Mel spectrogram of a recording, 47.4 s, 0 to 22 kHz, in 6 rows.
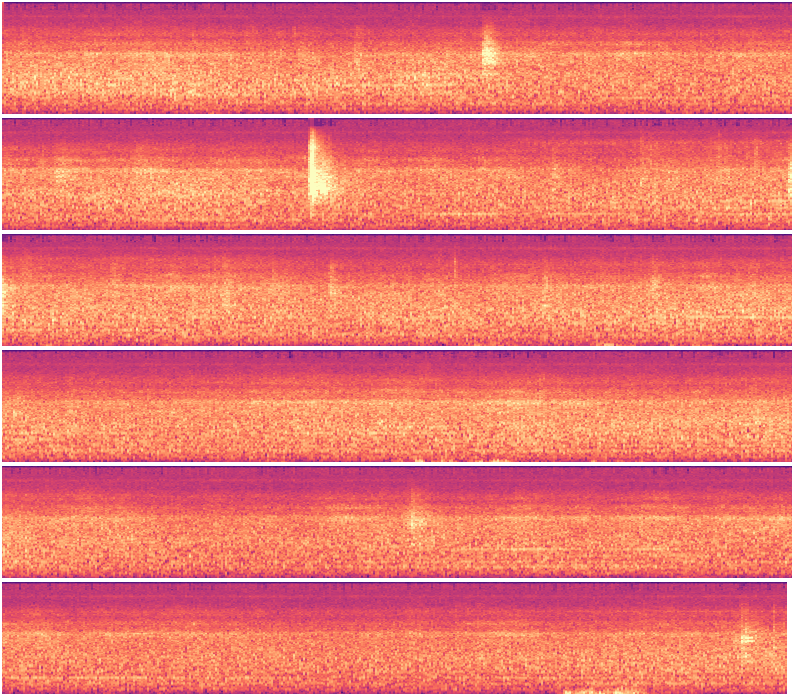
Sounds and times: landings and take offs on runway 12R 0.0 - 47.3

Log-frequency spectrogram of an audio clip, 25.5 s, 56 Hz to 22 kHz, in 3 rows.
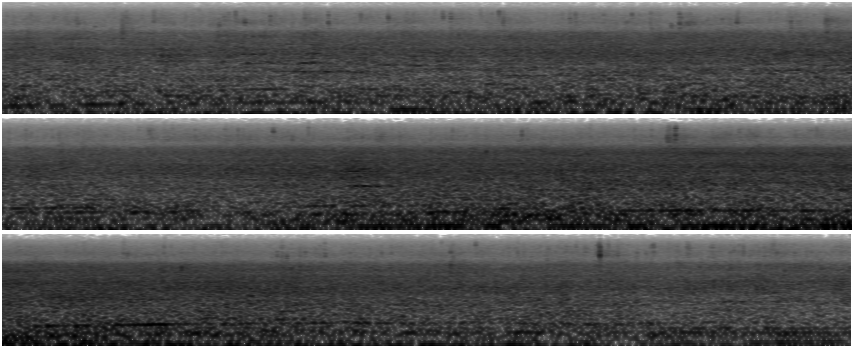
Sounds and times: small water pool 0.0 - 25.4

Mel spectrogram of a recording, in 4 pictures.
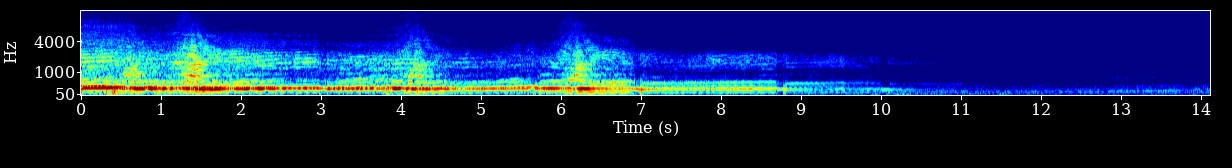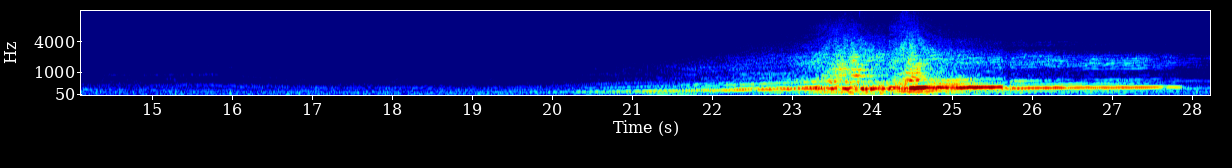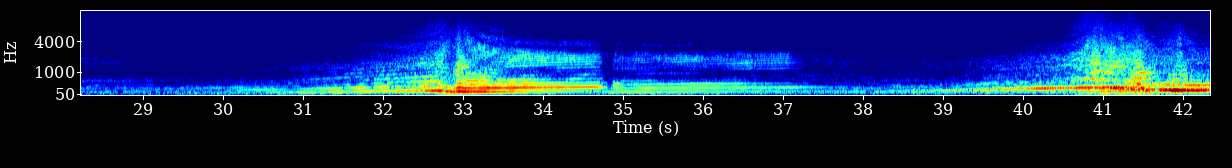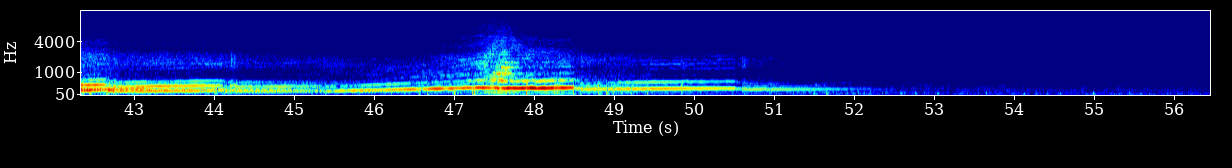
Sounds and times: classic superbikes practice 0.0 - 56.4

